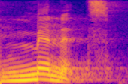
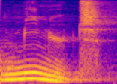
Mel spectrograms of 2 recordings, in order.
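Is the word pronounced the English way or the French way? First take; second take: English; French. First: It is pronounced like the English word. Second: It is pronounced like the French word. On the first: The speaker calls it right. "c'est minutes" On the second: The speaker calls it wrong. "ce n'est pas minutes"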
